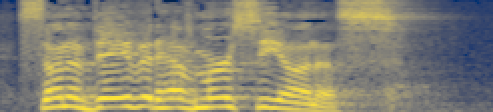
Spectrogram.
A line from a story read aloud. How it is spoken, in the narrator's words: the blind men shout out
